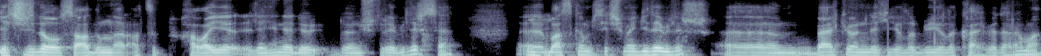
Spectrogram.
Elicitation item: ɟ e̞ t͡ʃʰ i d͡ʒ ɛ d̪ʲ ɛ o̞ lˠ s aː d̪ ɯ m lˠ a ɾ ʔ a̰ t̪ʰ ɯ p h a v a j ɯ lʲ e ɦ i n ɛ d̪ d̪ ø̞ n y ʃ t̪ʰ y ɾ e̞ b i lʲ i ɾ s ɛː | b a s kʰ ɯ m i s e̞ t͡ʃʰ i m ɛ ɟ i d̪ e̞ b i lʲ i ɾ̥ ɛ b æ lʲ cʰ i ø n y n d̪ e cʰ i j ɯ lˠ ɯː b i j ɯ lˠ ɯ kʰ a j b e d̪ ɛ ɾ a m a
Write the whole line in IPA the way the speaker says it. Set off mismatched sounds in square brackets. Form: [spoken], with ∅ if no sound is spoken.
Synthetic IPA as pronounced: ɟ e̞ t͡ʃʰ i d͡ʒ [i] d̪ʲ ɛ o̞ lˠ s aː d̪ ɯ m lˠ a ɾ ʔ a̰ t̪ʰ ɯ p h a v a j ɯ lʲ e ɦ i n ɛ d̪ d̪ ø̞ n y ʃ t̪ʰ y ɾ e̞ b i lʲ i ɾ s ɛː | b a s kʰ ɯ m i s e̞ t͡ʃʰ i m ɛ ɟ i d̪ e̞ b i lʲ i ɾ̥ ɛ b æ lʲ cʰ i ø n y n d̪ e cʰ i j ɯ lˠ [ɯ] b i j ɯ lˠ ɯ kʰ a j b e d̪ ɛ ɾ a m a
